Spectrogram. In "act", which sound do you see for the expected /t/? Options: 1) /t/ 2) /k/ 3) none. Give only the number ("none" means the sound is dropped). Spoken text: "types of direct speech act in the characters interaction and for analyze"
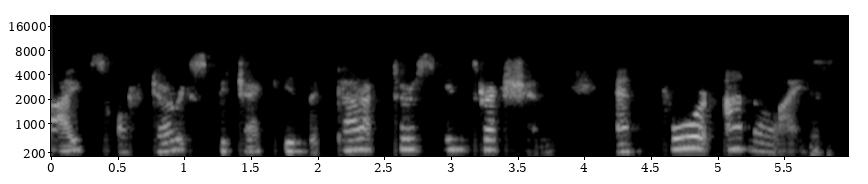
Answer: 3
